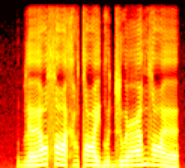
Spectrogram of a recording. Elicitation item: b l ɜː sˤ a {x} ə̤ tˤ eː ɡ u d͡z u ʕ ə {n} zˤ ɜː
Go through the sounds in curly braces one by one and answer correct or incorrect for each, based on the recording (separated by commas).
correct, correct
